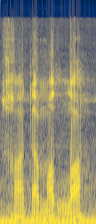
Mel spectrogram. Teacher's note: lafaz jelas dibaca tafkhim, dibaca tebal karena di belakangnya baris fathah.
